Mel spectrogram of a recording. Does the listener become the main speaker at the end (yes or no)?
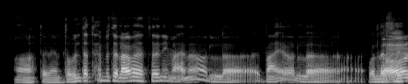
yes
